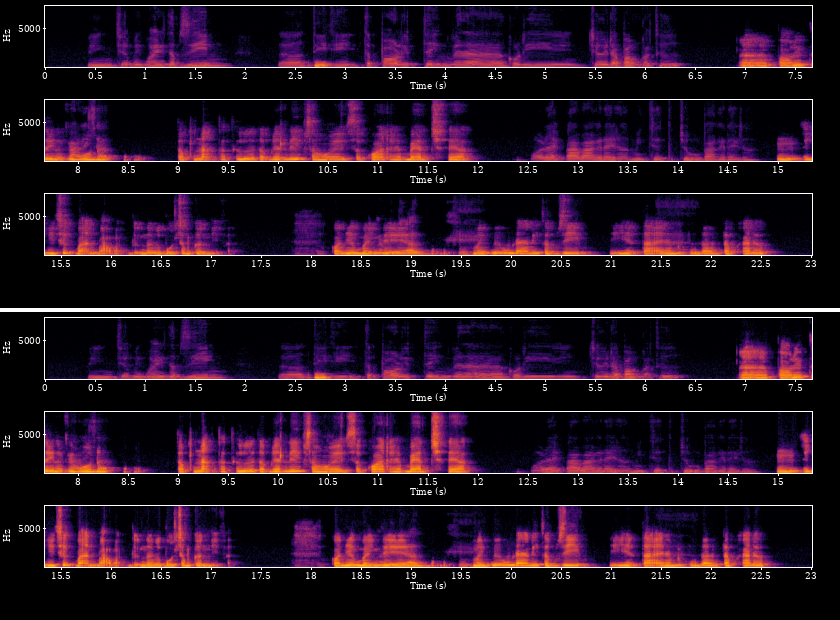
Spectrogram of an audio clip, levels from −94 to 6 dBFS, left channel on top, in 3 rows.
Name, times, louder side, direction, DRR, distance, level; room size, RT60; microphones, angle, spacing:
voice 1, 0.4-1.8 2.3-6.3 7.9-8.3 12.5-14.8 18.0-18.1 18.6-19.1 19.5-19.8 21.4-21.9, equal, 80° left, 1.1 m, -39 dB
voice 2, 6.9-8.3 9.0-11.9 15.0-17.1 18.2-19.2 19.6-22.5, right 3 dB, 65° right, 0.6 m, -22 dB
8.1 x 4.4 x 3.0 m
head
